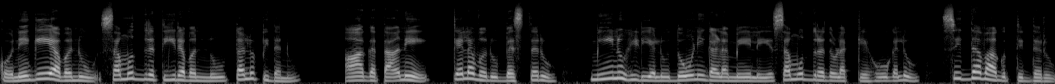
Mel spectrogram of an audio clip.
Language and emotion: Kannada, neutral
